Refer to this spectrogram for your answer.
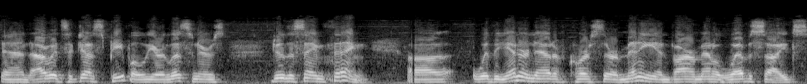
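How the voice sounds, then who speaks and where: Over noticeable background noise, a man with an American accent speaks at a moderate pace and medium pitch, with ordinary pitch variation. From United States. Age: 70s. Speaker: scientist and activist. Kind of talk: interview. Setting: radio interview. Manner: halting, many fillers and repetitions.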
